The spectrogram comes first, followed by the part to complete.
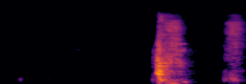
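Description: A single short, loud burst of breath-noise from a person at an open video-call microphone, near the end.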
